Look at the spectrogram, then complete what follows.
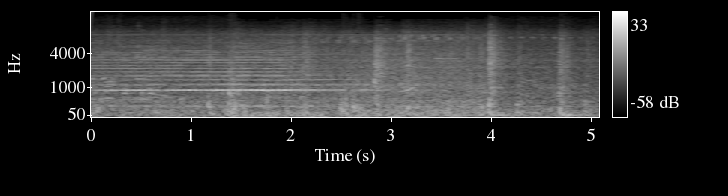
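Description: A train horn sounds one steady tone for about two and a half seconds over the rumble of a moving train. Later come a few sharp clicks of wheels passing over rail joints.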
